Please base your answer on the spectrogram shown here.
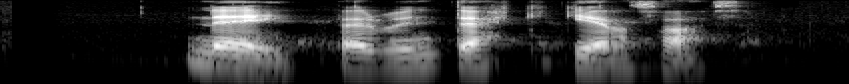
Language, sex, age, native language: Icelandic, female, 40-49, Icelandic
